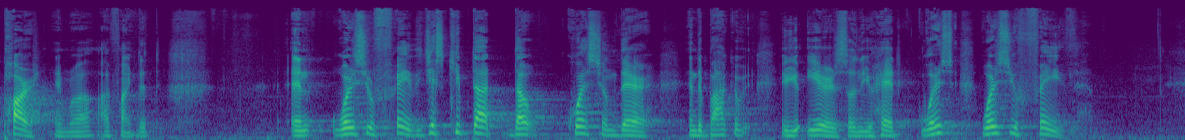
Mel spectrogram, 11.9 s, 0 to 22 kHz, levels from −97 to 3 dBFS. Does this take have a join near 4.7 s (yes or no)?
no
